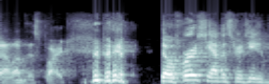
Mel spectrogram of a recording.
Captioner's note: laughing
